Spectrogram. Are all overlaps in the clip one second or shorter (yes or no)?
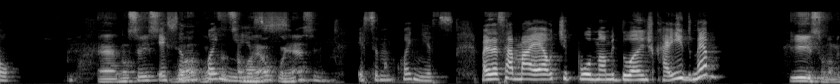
no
